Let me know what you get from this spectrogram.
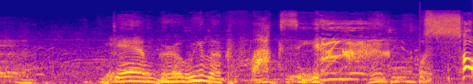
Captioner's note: gasp-laugh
